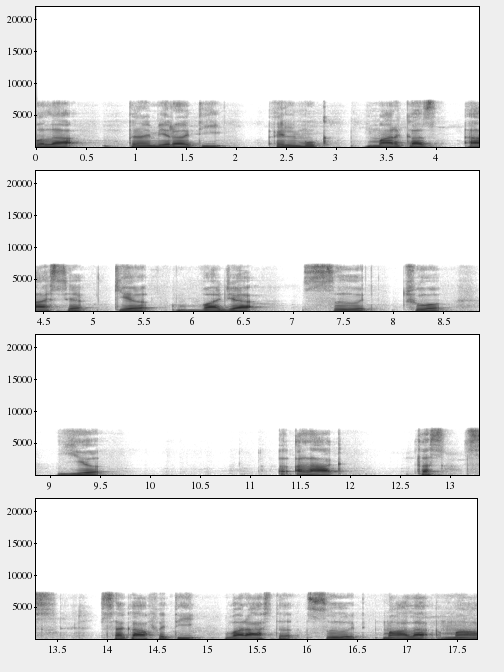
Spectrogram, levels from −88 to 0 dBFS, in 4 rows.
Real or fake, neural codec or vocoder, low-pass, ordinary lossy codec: fake; autoencoder, 48 kHz, 128 numbers a frame, DAC-VAE, trained on Japanese speech; 7.2 kHz; none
